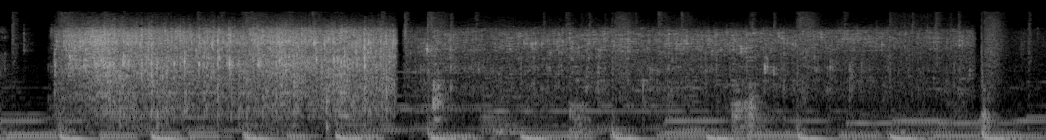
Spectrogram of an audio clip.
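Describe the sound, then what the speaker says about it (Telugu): Chopped onions go into hot tempering oil with dried red chillies, giving a loud, bright sizzle that drops to a steadier fry with light stirring scrapes, under continuous background music and no talk. "కోసిన ఉల్లిగడ్డ ముక్కలను వేసుకుంటున్నాను ఫ్రెండ్స్ తాలింపులో"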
